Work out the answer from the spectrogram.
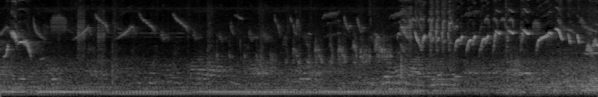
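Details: A captive, tame Chinese hwamei in full song, a rich, fast run of varied whistled notes, slurred up and down and repeated in quick phrases, over a low steady hum.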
